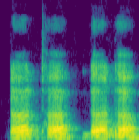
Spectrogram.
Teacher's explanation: इनका उच्चारण जो है जिभ्या को ऊपर मोड़कर मूर्धा से किया जाता है। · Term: मूर्धन्य वर्ण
